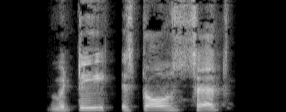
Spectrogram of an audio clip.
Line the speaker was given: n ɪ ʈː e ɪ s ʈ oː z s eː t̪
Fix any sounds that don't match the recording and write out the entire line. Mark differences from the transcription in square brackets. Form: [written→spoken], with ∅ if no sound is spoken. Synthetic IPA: [n→m] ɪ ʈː [e→i] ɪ s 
